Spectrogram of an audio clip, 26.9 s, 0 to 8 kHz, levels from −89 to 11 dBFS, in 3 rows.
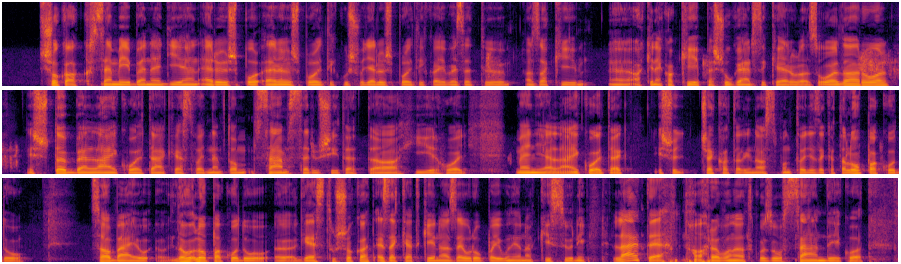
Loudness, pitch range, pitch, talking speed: -19 LUFS, 90-100 Hz, 95 Hz, 125 wpm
